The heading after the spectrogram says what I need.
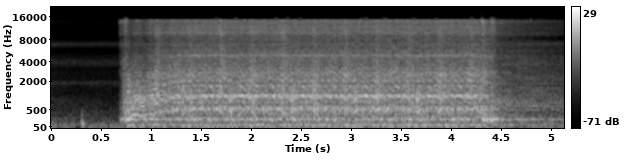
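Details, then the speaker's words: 1981 Trans Am 4.9 L 301 Turbo with newly installed FiTech EFI, first start attempt after fuel pump priming: steady fast cranking, never fires; crank no-start, no RPM signal. "that's not good huh thank you okay yeah stage two startup uh we stuffed up the first one I um wired everything in I thought I had everything wiring but the main thing I missed I put the blue wire across to the distributor"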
